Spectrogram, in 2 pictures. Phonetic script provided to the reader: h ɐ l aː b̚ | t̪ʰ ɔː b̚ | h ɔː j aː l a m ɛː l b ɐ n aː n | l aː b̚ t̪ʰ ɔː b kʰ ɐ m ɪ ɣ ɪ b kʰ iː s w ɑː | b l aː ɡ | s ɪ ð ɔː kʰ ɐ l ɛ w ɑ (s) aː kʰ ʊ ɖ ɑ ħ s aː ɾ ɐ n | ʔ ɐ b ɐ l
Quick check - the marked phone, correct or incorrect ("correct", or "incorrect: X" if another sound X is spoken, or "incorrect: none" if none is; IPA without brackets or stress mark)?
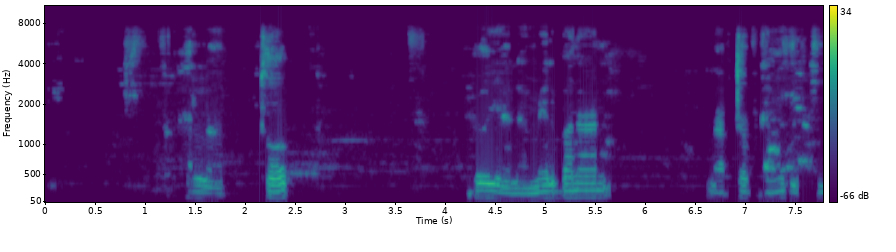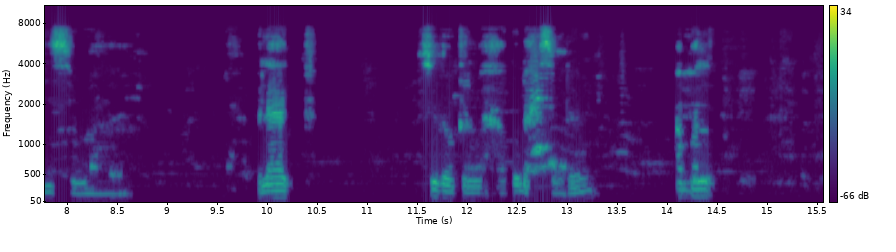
incorrect: ħ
